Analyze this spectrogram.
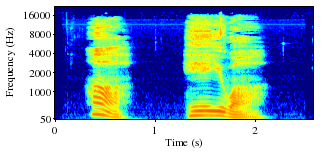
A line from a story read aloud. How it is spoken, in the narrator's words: he exclaimed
